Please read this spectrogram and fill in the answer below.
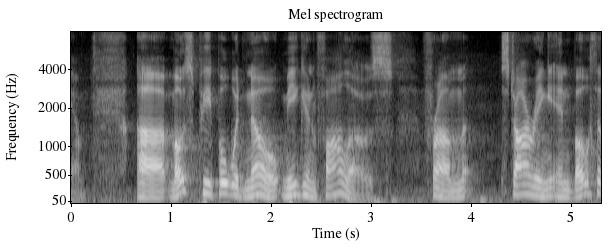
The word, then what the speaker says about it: Megan: So the actress is Megan Follows, and it is pronounced Megan. That was put explicitly in the IMDb page about her.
